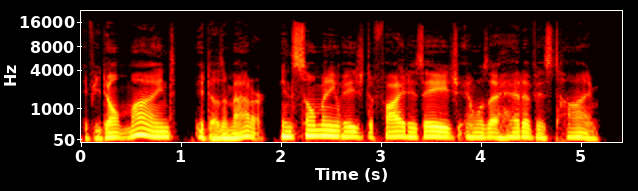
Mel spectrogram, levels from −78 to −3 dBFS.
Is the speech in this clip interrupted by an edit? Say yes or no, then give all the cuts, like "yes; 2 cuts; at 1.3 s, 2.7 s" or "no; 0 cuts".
yes; 3 cuts; at 1.0 s, 1.9 s, 2.6 s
